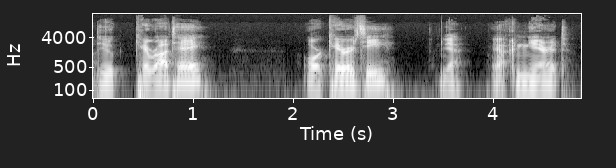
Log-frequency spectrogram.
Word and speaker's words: karate: Am I saying it right? Karate. Not rade. Rate. Karate. Right?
